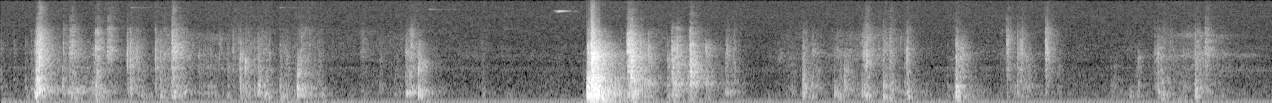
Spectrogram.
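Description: Someone puts a shoebox back into a cupboard: a scattered series of light taps, knocks and scrapes, with one sharper, louder thump near the middle. No voice is heard.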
